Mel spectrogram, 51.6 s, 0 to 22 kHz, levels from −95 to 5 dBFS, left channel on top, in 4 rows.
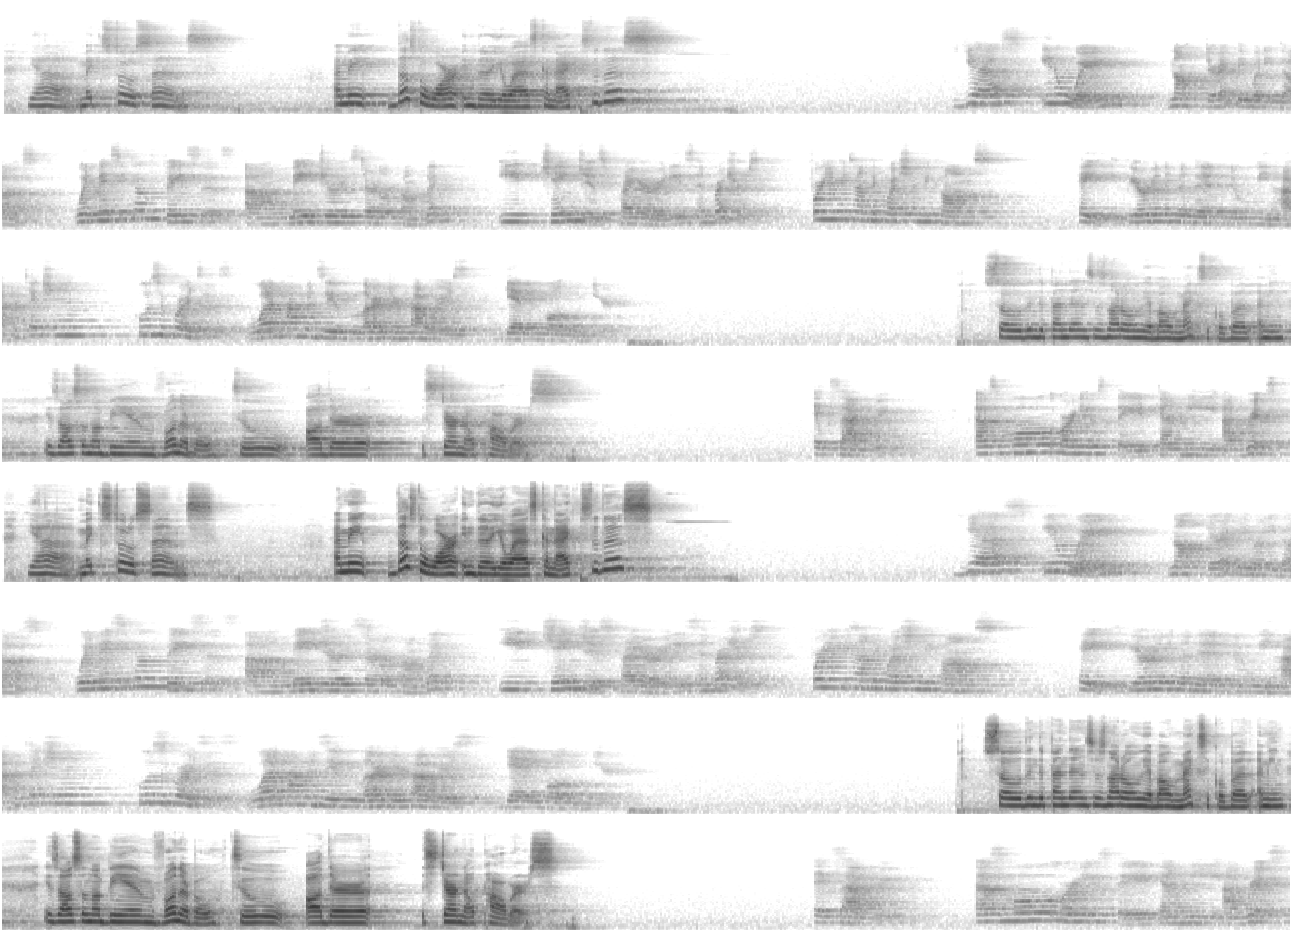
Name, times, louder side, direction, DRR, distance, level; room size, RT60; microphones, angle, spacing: voice 1, 0.0-2.1 3.3-6.5 35.6-38.6 38.9-42.4 42.9-44.2, right 7 dB, 75° right, 0.4 m, -29 dB
voice 2, 9.5-11.1 11.6-13.2 13.6-17.3 17.8-20.4 21.0-22.8 23.6-26.6 27.1-30.4 30.7-31.9 46.8-47.5 48.4-51.4, left 2 dB, 75° left, 3.4 m, -52 dB
20.5 x 11.5 x 3.7 m
head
